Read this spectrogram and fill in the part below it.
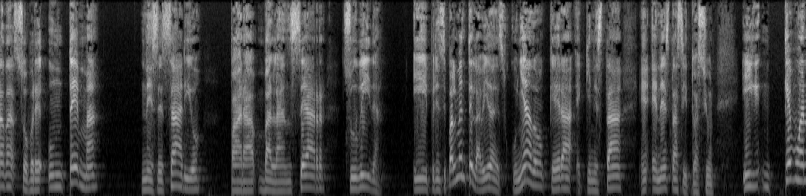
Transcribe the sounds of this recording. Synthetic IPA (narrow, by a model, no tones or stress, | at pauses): aðasoβɾeunt̪ema | nesesaɾjo | paɾaβalansjaɾ | suβiða̰ | ipɾinsipalment̪elaβiðaðesu̥kuɲað̞okeeɾakjenest̪aʔenest̪asit̪wasjonikeβwen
